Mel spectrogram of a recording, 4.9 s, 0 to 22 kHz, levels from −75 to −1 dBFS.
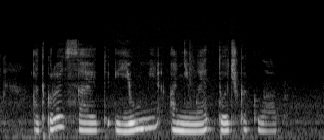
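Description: At 1.37 s the speech blends from digital radio to analogue FM over about 320 ms, returning at 3.99 s. With the digital stream lost, hiss roughly 35 dB below the speech appears, and level shifts about 1 dB. A spectrogram shows a broadband floor filling the gaps between syllables.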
